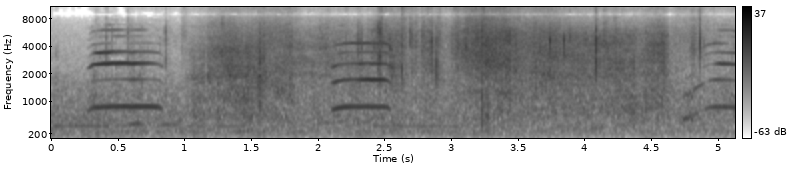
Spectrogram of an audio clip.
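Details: A wary pair of ginger tabby cats comes warily closer to be petted. Three clear, tonal meows come roughly two seconds apart over a constant outdoor background hiss.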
